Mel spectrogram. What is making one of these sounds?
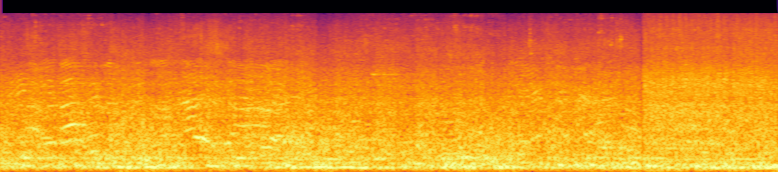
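A crowd of women chatters nearby.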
